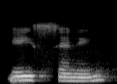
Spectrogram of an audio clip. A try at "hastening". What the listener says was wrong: There's no sound of the T.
